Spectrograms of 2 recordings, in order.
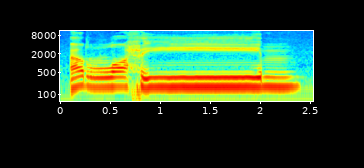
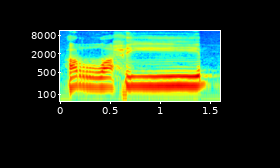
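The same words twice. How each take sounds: First: The final m is held without cutting. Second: The final m is cut off abruptly. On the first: The speaker calls it right. "Harusnya gimana?" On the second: The speaker calls it wrong. "macet gitu ya"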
